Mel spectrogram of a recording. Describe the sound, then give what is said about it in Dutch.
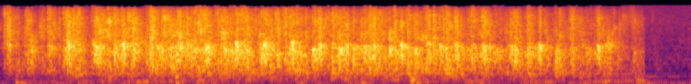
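An audience claps steadily for several seconds, a dense, even patter of applause that fades out near the end, as a speaker is given the floor at an evening talk and discussion. “Ik geef nu eerst het woord aan Frank van de Veren. Applaus.”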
